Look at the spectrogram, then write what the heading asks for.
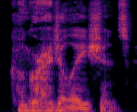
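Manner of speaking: whispered, dry congratulations; sarcastic whisper. Acted. A host mocking a team with a whispered jab. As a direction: breathe it out with mock praise. Sarcastic aside after a dig.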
